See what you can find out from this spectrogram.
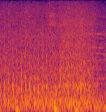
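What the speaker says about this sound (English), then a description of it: "The most notable addition to the game is the assortment of helicopters." Helicopter rotor from Battlefield Vietnam, the war video game, a steady broadband whir with low thumping beats, loud and continuous throughout.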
